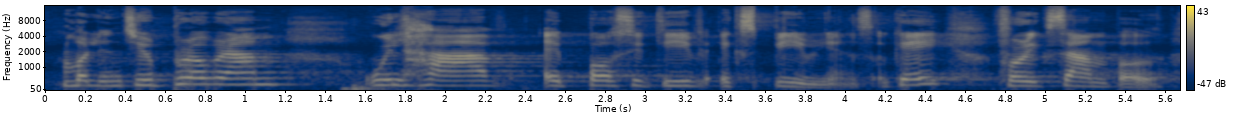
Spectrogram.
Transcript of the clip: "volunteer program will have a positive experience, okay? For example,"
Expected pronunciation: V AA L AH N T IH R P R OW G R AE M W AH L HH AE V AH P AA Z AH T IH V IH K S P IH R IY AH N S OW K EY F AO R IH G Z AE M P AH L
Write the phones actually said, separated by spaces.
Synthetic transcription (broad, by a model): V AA L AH N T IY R P R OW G R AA M W AH L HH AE V AH P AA S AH T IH V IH K S P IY R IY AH N S OW K EY F AO R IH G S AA M P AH L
